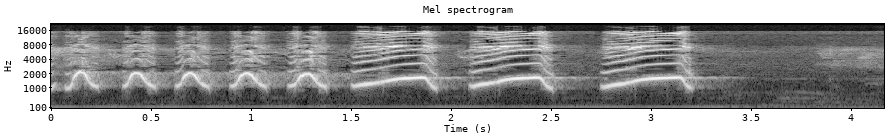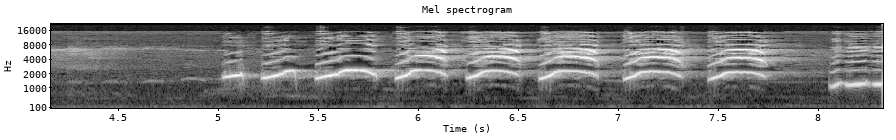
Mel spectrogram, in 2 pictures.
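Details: Laughingthrush in full, steady song with varied, unusual sounds: a quick run of rising whistles, slower upslurred whistled phrases, a short pause, then a long series of bright rising notes repeated about twice a second.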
